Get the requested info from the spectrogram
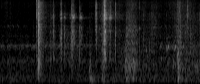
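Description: A handheld BB gun fired at a can: two sharp snaps about two-thirds of a second apart, with fainter clicks between and after. The snaps are no louder than voices nearby.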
